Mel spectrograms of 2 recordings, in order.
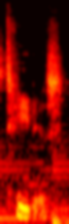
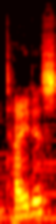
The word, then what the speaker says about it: Tidus: guy how do you think his name is pronounced i'll just tell you it's tidus did you think it'd be titus just by looking at it be honest i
